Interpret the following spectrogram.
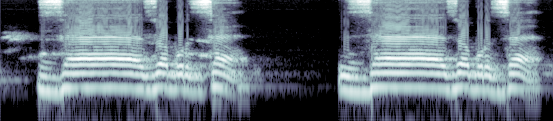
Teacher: ঝাটা রাল এবং জিমের মধ্যবর্তী উচ্চারণ হবে। নরম হবে না, একেবারে শক্ত হবে না। জিহ্বার আগা নিচের 2 দাঁতের পেট ও আগার সাথে লাগিয়ে। ঝা জবর ঝা, ঝা জবর ঝা, মৌমাছির আওয়াজের মতো হবে।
